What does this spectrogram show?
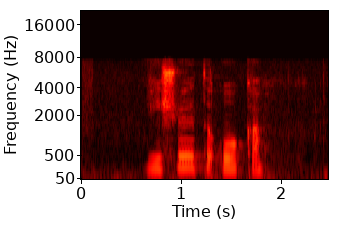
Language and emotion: Russian, neutral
